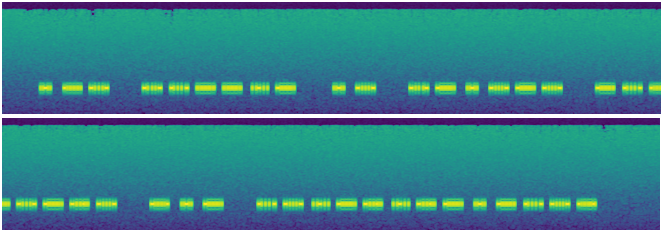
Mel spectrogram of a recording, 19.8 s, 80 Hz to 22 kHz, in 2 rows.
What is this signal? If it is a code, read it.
Hellschreiber (Feld-Hell, 122.5 baud), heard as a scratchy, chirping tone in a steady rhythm, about 1000 Hz. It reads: ICH WUSSTE IN MEINEN BUCHERN DIE UNTERTREIBUNG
